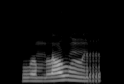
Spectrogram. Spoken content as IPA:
w o m l ɔ w ũ r

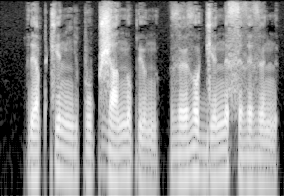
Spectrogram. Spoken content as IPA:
ɾʲ a p kʲ ø n ŋ i p u p ʒ a n o p ɾʲ u n | ð ø ð o ɡʲ ø n ɪ s ɪ ð ɪ ð ʏ n

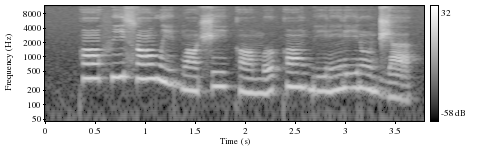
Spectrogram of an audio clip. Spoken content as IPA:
k ɔ̃˦ f i˦ s ɔ̃˦ w i˧ b ɔ̃˨ ʃ i˧ k ɔ̃˨ m o˨˦ k ɔ̃˦ ɡ͡b i˧ ɾ ĩ˦ ɾ i˦ ɾ ũ˧ d͡ʒ a˨

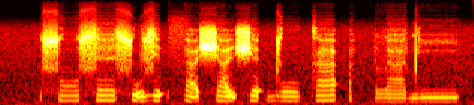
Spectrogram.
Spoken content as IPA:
sʰ ɔ˦ sʰ ɛ˦ sʰ ṵ˦˨ z ɪ˦ ʔ θ ä̰˦˨ ʃ a̰˦˨ ɪ̯ ʃ ɛ˦ ʔ d o˨ ʊ̯ k ä˦ ʔ | l ä˨ d ĩ˨

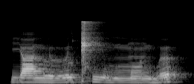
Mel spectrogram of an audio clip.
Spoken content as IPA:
j aː n l ɯː l ǁʰ iː mː õ n b ə

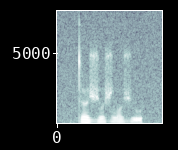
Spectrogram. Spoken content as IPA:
t œ ʒ o ʒ lˠ o ʒ u

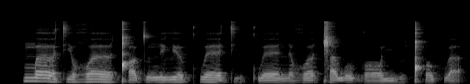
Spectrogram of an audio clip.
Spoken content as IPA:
m ɐː tʲ o ʁʷ ɜː ǃʼ ɑ tʷ ɐ n ɪ lʲ ɐ kʷʰ ɛː tʲ o̤ kʷʼ ɛː n ɛ ʁʷ ɐː ǁ a w o ɡ ɔː nʲ o̤ ǃʰ ɔ xʷ a

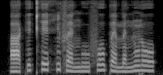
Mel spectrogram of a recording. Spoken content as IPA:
aː˨ k e˦ kʰ eː˦ h ĩ˦ f ɛ˨ ŋ uː˨ f oː˦ p ɛ˨ m ɛ˨ n ũ˦ ɾ o˦

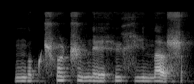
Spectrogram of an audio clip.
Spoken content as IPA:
ŋʷ ɜ p ʈ͡ʂʰ o ʈ͡ʂ y n e h y x i n a ʂ

